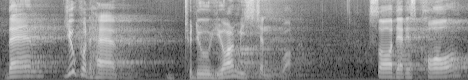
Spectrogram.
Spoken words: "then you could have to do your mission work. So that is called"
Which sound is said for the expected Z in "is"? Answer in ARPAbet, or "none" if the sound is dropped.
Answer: S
